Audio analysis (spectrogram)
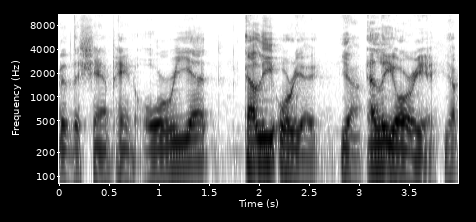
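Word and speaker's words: Ouriet: Elie Auriet.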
